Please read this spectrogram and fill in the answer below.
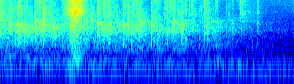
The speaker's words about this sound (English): Y'all can clap for that. That's okay.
